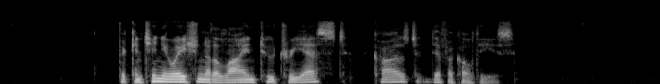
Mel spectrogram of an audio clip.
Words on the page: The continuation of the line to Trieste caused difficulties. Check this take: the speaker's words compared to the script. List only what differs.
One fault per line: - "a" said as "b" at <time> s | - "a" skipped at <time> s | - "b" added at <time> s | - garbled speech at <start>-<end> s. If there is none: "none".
- "of" skipped at 2.1 s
